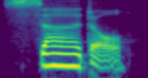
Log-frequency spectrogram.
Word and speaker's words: subtle: changes to a d subtle and hustle we don't use the T at all you're going from the s to the L Hustle which is similar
